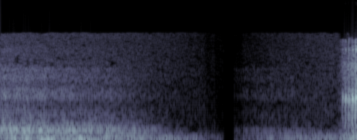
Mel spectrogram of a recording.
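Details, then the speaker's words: Simulated sleep-disordered breathing on a model: low, rough snoring that fades toward silence as relaxed upper-airway soft tissues progressively narrow the airway and reduce airflow, leading into an obstructive apnea. "the suction effect of each inward breath tends to draw the soft tissues down towards the back of the airway over a series of breaths the airway progressively Narrows and the air flow"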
